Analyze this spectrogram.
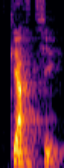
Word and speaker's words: Cartier: a lagiore number six cartier two r's but very different sounds when the word ends with er it makes the sound a that is often found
